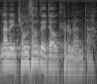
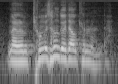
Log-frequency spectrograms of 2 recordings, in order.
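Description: First: Said in the usual way. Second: Louder declaration of "경상도", a vow said with full resolve; firm resolve. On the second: Retold or imitated. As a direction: proclaim "나는 경상도 여자하고 결혼한다" firmly and louder. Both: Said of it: "결심했어요".

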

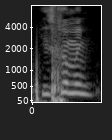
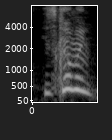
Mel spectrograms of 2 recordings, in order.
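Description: First: Said in the usual way. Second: Higher, louder alarmed call; louder urgent warning. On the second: Real, not acted. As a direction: raise the alarm now.

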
